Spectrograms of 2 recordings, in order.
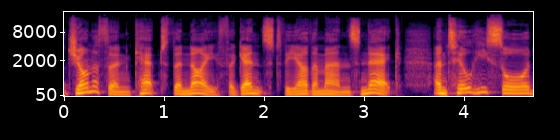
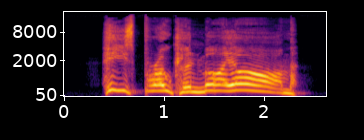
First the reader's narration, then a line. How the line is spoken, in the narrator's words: screamed the first man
